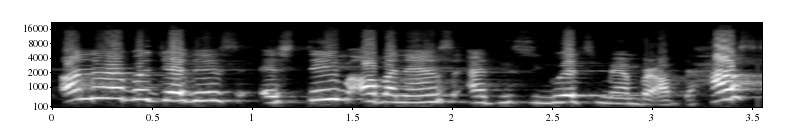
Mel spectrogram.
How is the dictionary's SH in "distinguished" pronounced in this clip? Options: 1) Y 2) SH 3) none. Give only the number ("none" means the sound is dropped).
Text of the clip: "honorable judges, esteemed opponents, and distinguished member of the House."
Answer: 3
